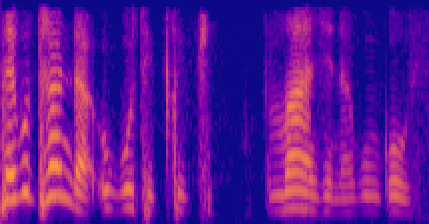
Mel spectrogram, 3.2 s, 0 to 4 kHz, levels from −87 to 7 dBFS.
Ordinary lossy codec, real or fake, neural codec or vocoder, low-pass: none; fake; codec, 16 kHz in and 24 kHz out, 1 kbps, XY-Tokenizer; 3.6 kHz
